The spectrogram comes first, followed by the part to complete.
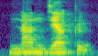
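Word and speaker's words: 軟弱: Từ này đọc là nan jaku.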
